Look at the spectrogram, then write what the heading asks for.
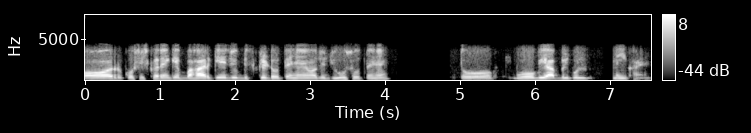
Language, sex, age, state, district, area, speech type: Urdu, male, 18-30, Uttar Pradesh, Rampur, urban, conversation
